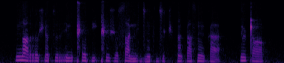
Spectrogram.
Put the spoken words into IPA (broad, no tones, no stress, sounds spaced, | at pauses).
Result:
n ɑ r o ʃ ɑ̃ t͡s u r y m ǁ o pʲ ʉ ǁ y ʒ o s ɑ mʲ u d͡z õ f d͡z o t͡ʃ θ ɑ̃ k ɑ s õ k a | ʉ ʈ ɑ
